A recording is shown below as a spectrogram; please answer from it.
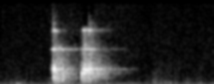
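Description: Two faint, light clinks of kitchenware about a third of a second apart, each with a short ringing tail, as red pepper is added to the food processor.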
